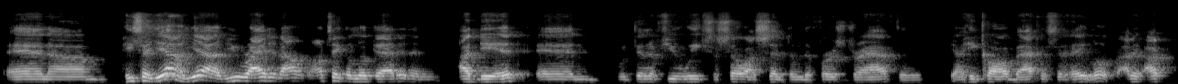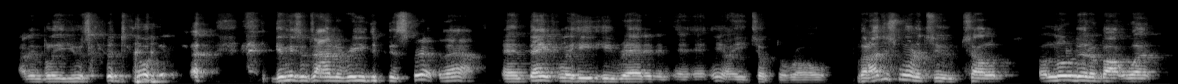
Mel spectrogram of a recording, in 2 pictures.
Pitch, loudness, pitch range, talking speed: 135 Hz, -20 LUFS, 120-170 Hz, 230 wpm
